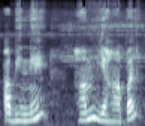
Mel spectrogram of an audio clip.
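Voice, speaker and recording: A woman's voice: on the high side, expressive, a little slow, warm tone, slightly rough. A woman teaching a recorded lesson to young children, explaining patiently and often addressing them directly. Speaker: primary school teacher. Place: Chhattisgarh, India.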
